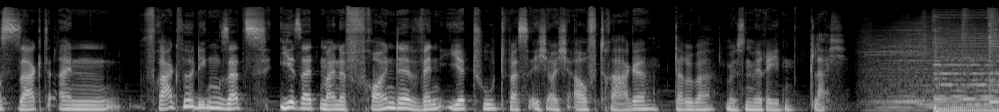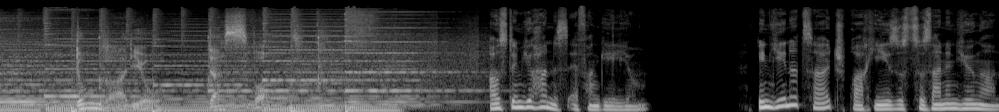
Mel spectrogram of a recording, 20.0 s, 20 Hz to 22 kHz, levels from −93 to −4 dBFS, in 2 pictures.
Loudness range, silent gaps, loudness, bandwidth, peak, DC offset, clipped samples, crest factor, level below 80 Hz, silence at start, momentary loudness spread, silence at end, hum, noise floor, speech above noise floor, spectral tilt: 7 LU; 16.59-17.30 s; -33 LUFS; 17 kHz; -14 dBFS; under 0.1%; under 0.1%; 18 dB; -48 dBFS; 0 s; 11 LU; 0 s; none; under -90 dBFS; over 58 dB; -5.5 dB/octave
